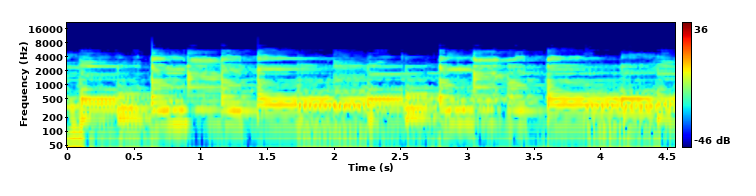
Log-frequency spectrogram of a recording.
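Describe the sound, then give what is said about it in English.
Electric guitar notes and chords played through a small analog delay pedal set for slapback ring out, each sharp pick attack trailed by a quick single repeat over a dense, sustained tone. There is no talking. “Now, is that usually set up for slap?”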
